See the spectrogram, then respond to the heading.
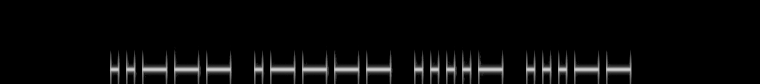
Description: Morse code, heard as a keyed tone, about 15 wpm, 700 Hz. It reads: 2143
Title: Numbers - 4-Digit 15wpm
